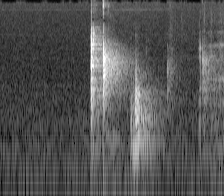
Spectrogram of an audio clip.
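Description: Snooker cue tip striking the cue ball with a sharp click about a second in, and the cue ball knocking into the black almost at once, followed by two smaller ball knocks over the next second. The shot was not hit well at all, a twitch on the cue, though the black still drops.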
